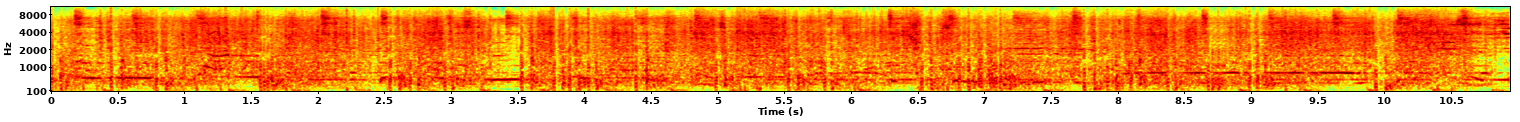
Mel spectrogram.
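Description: A fireworks display in full barrage: continuous rapid bangs and crackling from many bursts at once. Music plays over it.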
